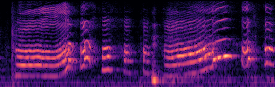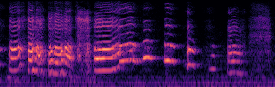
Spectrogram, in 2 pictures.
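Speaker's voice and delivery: loud, high wavering wail; long hammed-up howls in bursts; high wailing cry. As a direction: wail in rising, stuttering waves. Imitates reaction in the story.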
